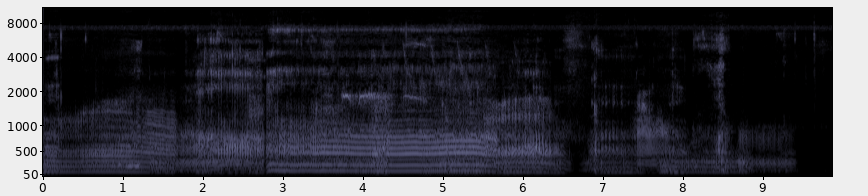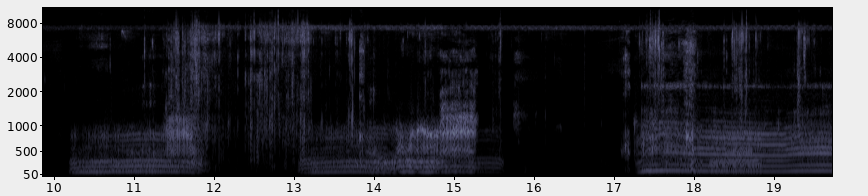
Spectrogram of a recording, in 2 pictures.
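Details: Dog from a puppy family: long, deep harmonic growls and roaring howls in sustained bursts of several seconds, broken by short pauses and quieter stretches.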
